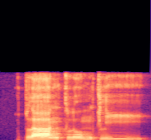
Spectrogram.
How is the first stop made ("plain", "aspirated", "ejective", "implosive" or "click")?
plain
